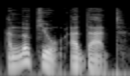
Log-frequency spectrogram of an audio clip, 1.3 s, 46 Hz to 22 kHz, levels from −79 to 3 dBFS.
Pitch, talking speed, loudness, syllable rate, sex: 105 Hz, 230 wpm, -19 LUFS, 4.4 syllables/s, male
